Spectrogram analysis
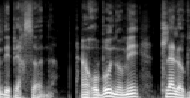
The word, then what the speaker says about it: Tlaloc: Tlaloc se prononce Tlaloc.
